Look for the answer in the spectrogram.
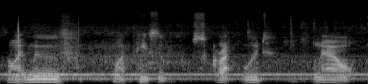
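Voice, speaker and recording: A man giving a measured, matter-of-fact step-by-step demonstration as a tutorial presenter, recorded with machine noise behind him. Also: lowish voice, level tone. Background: laser cutter machine noise.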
